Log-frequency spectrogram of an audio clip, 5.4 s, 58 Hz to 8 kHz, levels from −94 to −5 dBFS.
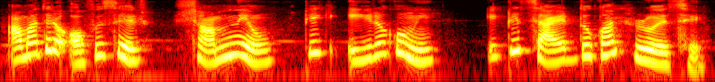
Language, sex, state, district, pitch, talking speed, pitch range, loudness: Bengali, female, West Bengal, Kolkata, 275 Hz, 125 wpm, 210-330 Hz, -18 LUFS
